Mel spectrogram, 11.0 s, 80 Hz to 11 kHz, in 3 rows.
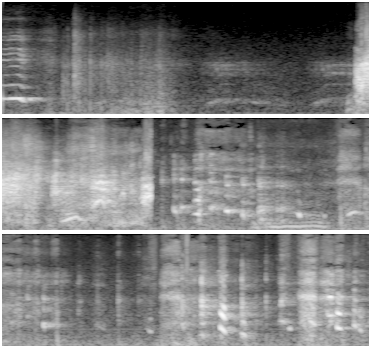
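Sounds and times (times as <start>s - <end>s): people laughing: 5.2s - 11.0s.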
